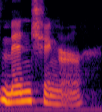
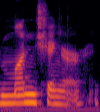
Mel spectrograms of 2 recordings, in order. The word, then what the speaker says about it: Mencinger: said, "My name is Mencinger." I always said Munchinger. She's like, "That is not how you say my name."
